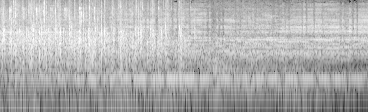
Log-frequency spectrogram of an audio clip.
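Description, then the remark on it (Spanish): Loud, dense applause from a crowd fills the first few seconds, then fades into a steadier background wash with a low, continuous hum underneath. “un aplauso hasta el cielo para mi hermano Dani Cotto, que se lo merece”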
